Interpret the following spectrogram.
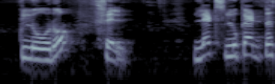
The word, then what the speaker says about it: chlorophyll: of a substance called chlorophyll. Let's look at the spelling and the pronunciation. Here H is silent, okay?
